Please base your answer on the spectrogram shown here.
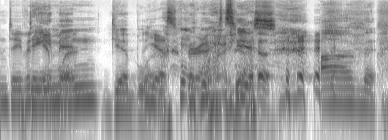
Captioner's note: laughs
